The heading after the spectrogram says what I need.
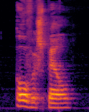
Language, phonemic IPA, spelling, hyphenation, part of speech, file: Dutch, /ˈoː.vərˌspɛl/, overspel, over‧spel, noun, Nl-overspel.ogg
- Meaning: adultery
